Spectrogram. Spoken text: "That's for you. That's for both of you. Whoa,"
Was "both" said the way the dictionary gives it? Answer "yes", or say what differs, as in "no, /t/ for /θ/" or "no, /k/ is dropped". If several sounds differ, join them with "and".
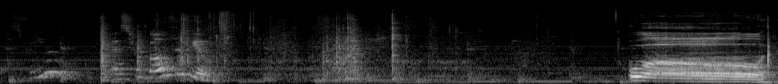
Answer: yes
